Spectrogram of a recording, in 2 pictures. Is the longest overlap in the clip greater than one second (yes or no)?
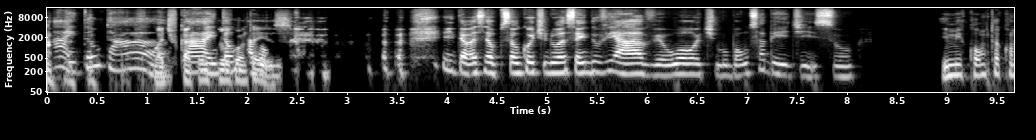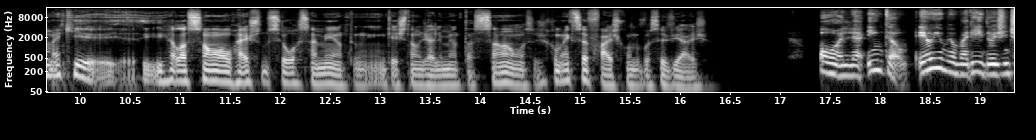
yes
